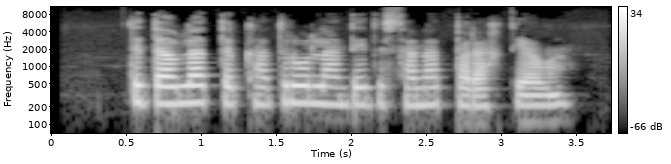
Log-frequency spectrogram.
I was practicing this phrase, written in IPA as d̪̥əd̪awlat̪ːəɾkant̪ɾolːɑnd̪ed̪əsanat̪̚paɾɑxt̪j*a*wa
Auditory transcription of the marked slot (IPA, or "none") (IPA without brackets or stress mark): ɑ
